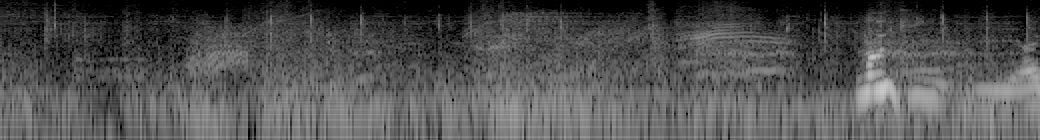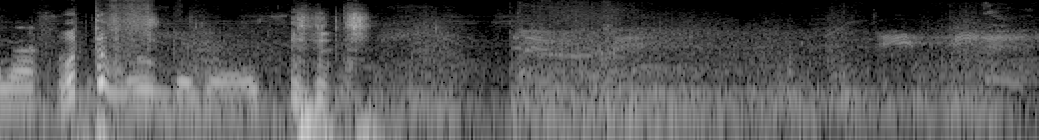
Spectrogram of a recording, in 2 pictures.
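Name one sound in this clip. Punches and kicks land with sharp, cracking impacts.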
